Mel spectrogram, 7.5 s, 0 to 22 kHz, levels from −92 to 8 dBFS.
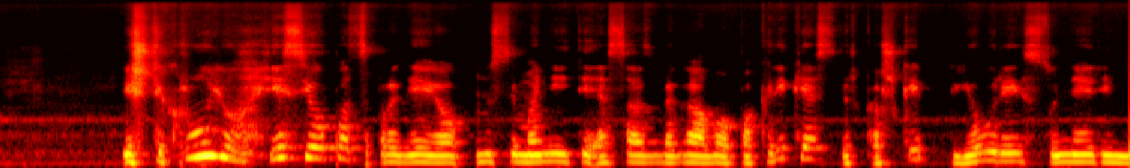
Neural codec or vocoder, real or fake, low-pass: autoencoder, 48 kHz, 128 numbers a frame, DAC-VAE, trained on Japanese speech; fake; 19.8 kHz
